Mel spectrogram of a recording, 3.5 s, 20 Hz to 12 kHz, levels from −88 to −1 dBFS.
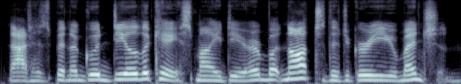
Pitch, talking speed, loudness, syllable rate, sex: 190 Hz, 295 wpm, -18 LUFS, 5.7 syllables/s, female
